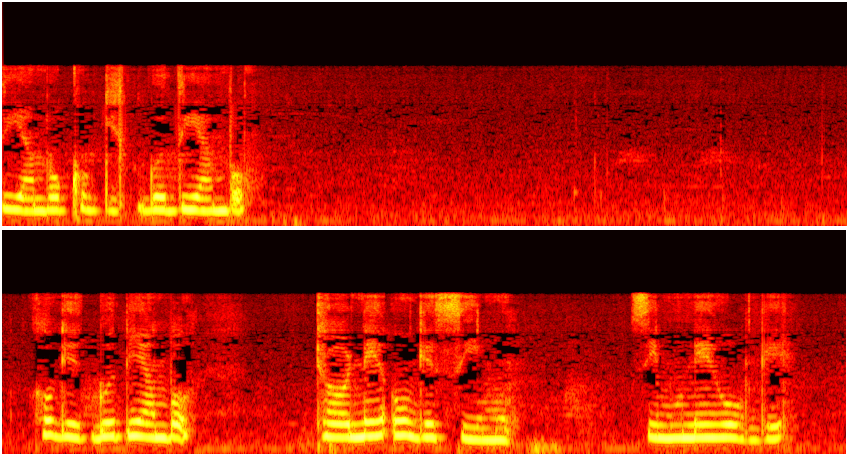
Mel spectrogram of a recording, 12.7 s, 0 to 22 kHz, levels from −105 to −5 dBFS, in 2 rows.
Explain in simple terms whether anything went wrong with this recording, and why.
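From start to finish the speech sounds rough and grainy, with a hiss-like fill between the tones of the voice and nothing above about 7.7 kHz. This is likely heavy low-delay AAC compression, the video-call codec, here squeezed into too little data.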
